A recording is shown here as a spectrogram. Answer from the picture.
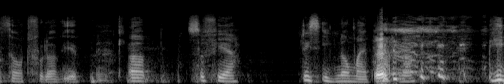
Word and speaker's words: Sophy-Yah: Sophy-Yah. It's the same pronunciation, but just different spelling.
